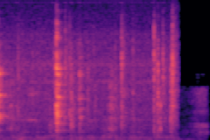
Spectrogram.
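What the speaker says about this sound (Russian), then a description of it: "И все это ложкой мешаем, чтобы равномерно остудился." Spoon stirring jellied meat (kholodets) made from foal legs in a kitchen pot, a run of soft scraping and light clinking taps close up over a low background hum, ending abruptly.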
